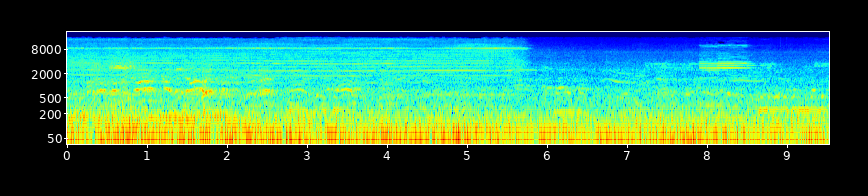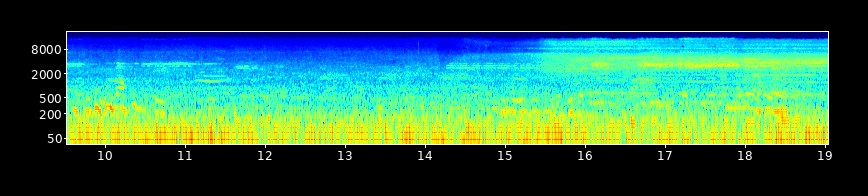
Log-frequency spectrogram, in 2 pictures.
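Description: Busy street noise: traffic running, with many people's voices in the crowd below.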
